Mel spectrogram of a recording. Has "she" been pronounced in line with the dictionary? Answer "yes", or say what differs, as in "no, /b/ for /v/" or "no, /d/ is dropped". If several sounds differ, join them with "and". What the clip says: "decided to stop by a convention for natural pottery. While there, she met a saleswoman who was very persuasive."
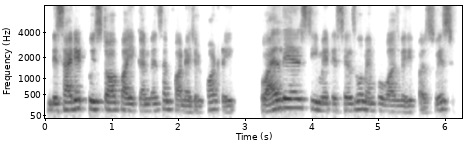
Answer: no, /s/ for /ʃ/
